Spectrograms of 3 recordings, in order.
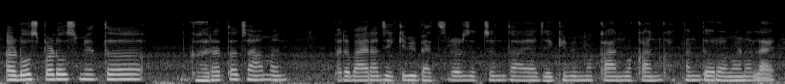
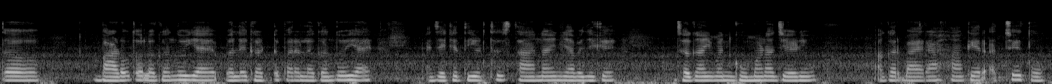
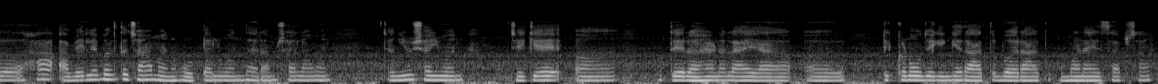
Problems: constant background noise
